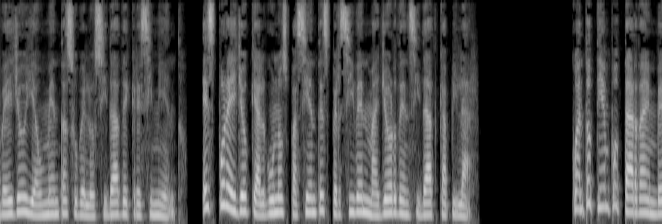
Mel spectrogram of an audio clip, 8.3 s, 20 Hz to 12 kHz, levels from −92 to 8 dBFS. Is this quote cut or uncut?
cut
